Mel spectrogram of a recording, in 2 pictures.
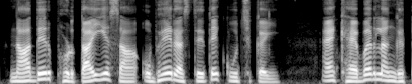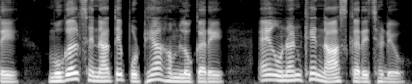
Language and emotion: Sindhi, neutral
